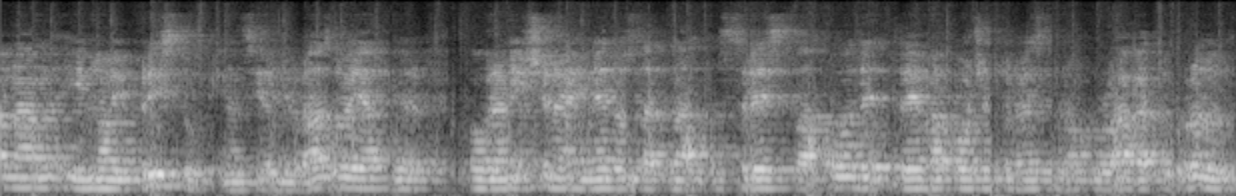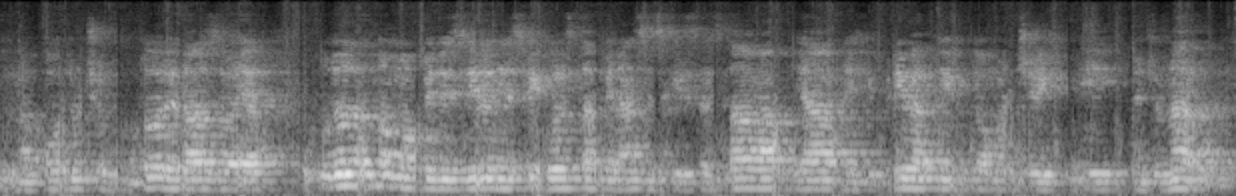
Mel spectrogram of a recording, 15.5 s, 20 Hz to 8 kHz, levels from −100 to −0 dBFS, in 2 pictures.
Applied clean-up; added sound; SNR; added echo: neural separator model SepFormer DNS4.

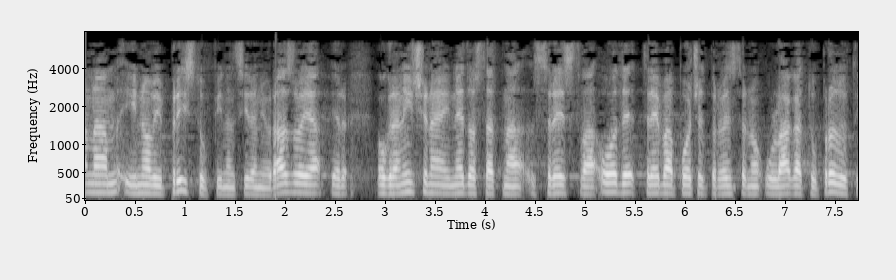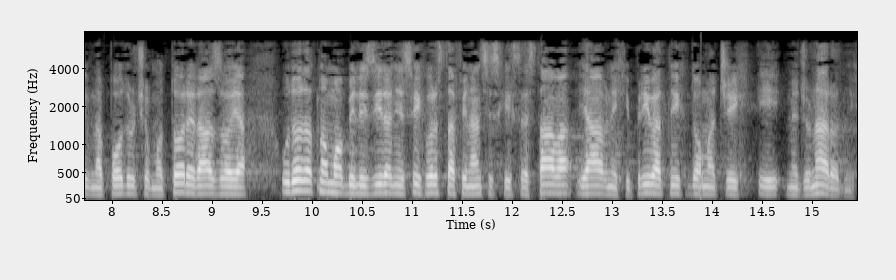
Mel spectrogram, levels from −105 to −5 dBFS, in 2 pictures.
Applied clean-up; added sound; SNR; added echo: none; none; none; none.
